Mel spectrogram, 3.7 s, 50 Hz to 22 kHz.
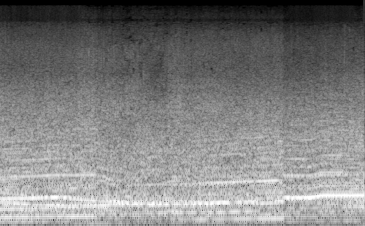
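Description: V8 Supercar racing at Ruapuna Park, an engine note droning and shifting pitch as the car accelerates and changes gear, loud, steady and continuous with no voices.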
